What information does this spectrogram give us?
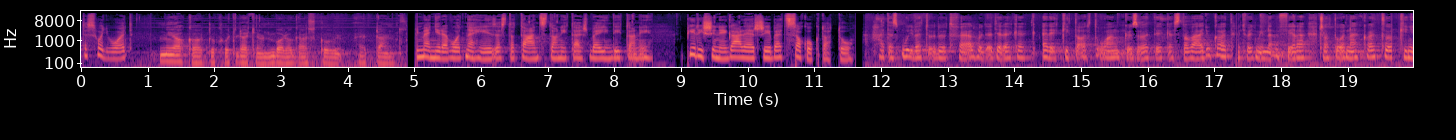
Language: Hungarian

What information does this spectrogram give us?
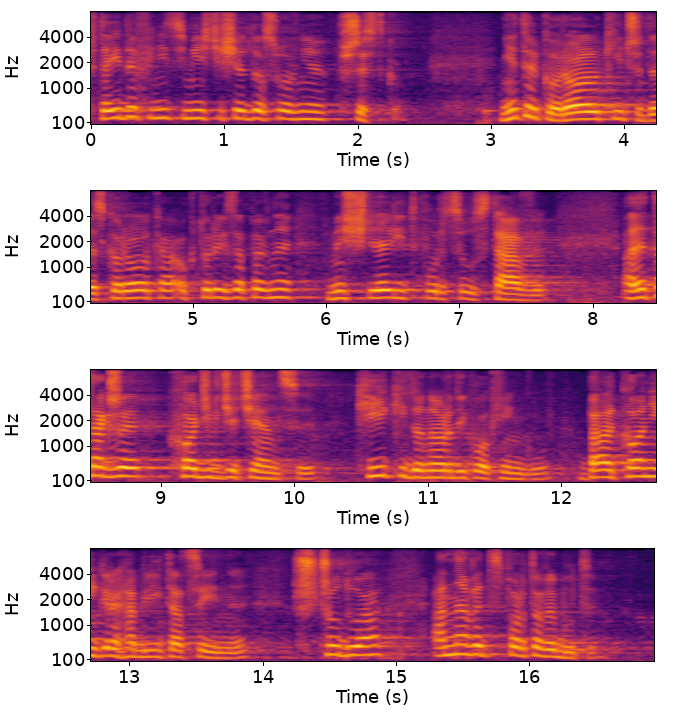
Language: Polish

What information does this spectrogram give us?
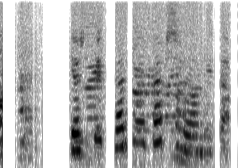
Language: Icelandic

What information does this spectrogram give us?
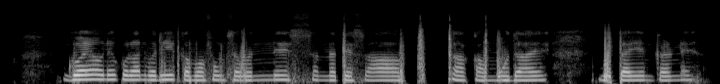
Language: Urdu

